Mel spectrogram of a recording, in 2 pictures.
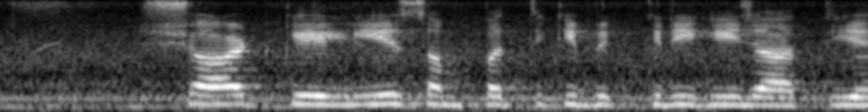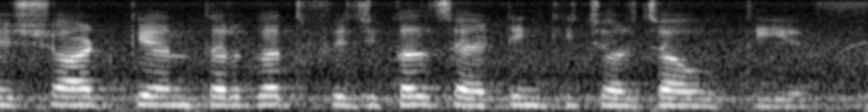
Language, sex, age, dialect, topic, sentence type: Hindi, female, 18-24, Kanauji Braj Bhasha, banking, statement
